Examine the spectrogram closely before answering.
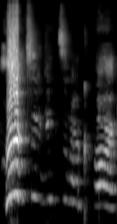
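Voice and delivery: high, slowed by real laughter; laughing through words. Real, not acted. Cracking up telling how she fled, laughing through it. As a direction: struggle to talk while cracking up.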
